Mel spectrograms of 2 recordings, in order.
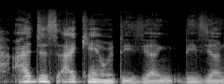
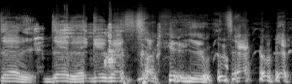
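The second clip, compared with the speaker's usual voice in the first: put-on kid voice, much higher pitch; 7 semitones higher than usual. Speaker acts out a kid asking his dad a question, in Riley kid voice. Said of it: "Just give it that Riley voice".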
